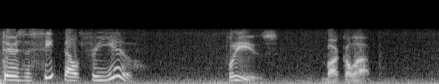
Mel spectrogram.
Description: seatbelt.wav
